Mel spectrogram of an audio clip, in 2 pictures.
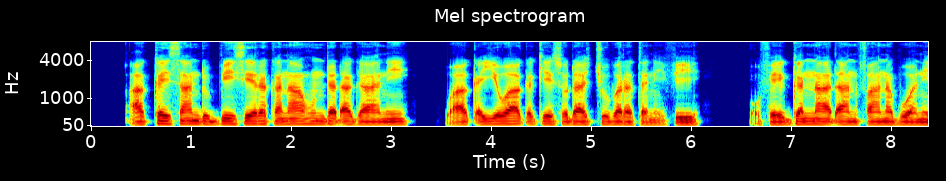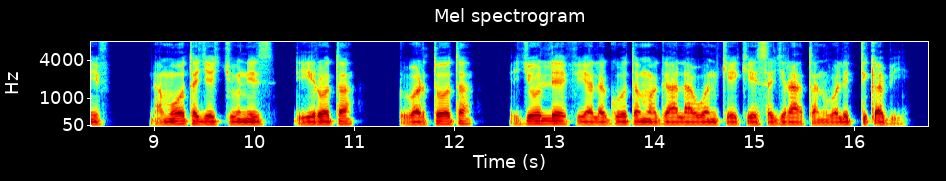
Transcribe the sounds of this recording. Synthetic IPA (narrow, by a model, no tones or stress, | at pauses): ʔɐ̰kːɐɪsaːnd̪ʊbːiːse̞ːɾɐkɐnaːɦʊnd̪ɐᶑɐɡɐʔɐniː | wʔa̰ːkʼɐjːɔwaːkʼɐke̞ːsɔd̪aːt͡ʃːuːbɐɾɐt̪ɐniːfɪ | ʔɔ̰fe̞ːɡːɐnːaːᶑaːnfaːnɐbʊʔɐniːf | nʔɐ̰mo̞ːt̪ɐd͡ʒɛt͡ʃːuːnɪs | ᶑiːɾɔt̪ɐ | d̪̥ʊbɐɾt̪o̞ːt̪ɐ | ʔɪ̰d͡ʒo̞ːlːe̞ːfɪɐlɐɡo̞ːt̪ɐmɐɡaːlaːwɐŋkeːke̞ːsːɐd͡ʒɪɾaːt̪ɐnwɐlɪt̪ːɪkʼɐbɪ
